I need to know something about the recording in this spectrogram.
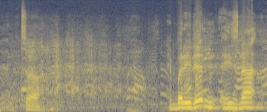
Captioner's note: laughter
